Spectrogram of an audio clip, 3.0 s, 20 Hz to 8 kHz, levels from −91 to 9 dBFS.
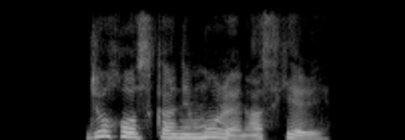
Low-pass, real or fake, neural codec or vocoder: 7.2 kHz; fake; vocoder, 22.05 kHz, 80 mel bands, WaveNeXt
